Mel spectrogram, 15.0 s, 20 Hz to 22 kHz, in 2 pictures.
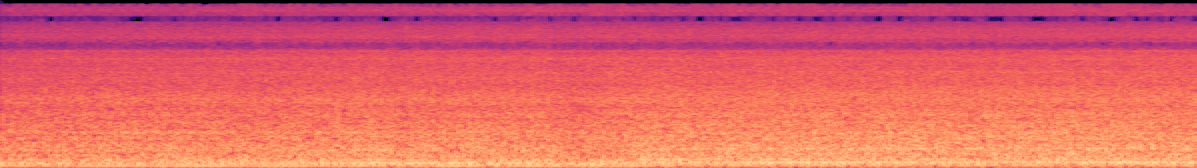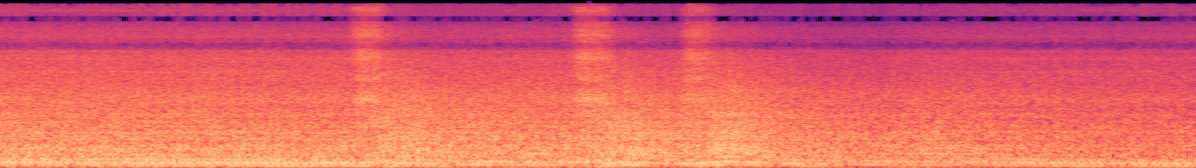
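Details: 1972 Buick GS Stage 1 SunCoupe V8, sat about 6 years: lumpy, hunting idle with brake-clean spray bursts; engine wakes up when sprayed, pointing to a suspected vacuum leak, possibly throttle plate gasket.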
